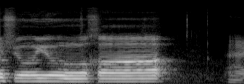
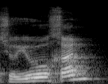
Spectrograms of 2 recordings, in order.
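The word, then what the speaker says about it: شيوخا: Nah, kalau ada fathatain di akhir, kemudian juga ada alif setelahnya, maka kita baca cukup satu fathah, tidak kita baca dua-duanya. Syuyukhan tidak. Tapi yang betul syuyukha. Bacanya sedikit dipanjangkan dua ketukan.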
